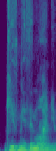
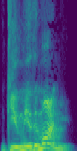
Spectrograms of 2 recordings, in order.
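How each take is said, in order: First: It sounds like a softer, less categorical request. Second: It sounds like a firm, categorical command. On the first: The speaker is asking the listener for help. "if it's a request, we will say, ... We will not be that categoric" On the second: The speaker is ordering the listener. "The order, so will end with low rising intonation"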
